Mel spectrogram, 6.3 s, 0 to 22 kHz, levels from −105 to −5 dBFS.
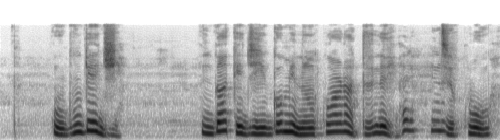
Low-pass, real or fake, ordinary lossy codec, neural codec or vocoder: none; fake; none; autoencoder, 22.05 kHz, a latent of 192 numbers a frame, VITS, trained on one speaker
